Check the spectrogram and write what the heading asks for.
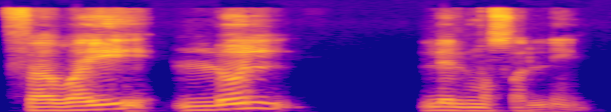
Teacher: ادغام جو ہے بتا دیتا آپ کو کہ نون گیا، نون نہیں آئے گا درمیان میں، اس کا مطلب ہے لام لام میں داخل ہو چکا ہے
